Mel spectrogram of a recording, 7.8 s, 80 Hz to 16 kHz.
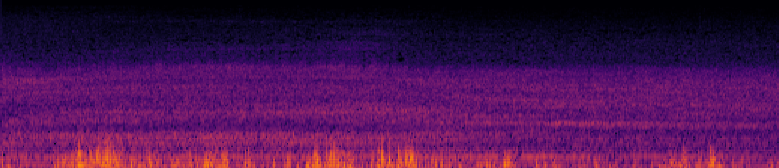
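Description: Single-cylinder air-cooled 186FA diesel engine running steadily, with uneven low thumps over the steady engine noise.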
